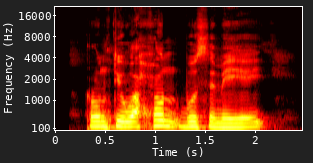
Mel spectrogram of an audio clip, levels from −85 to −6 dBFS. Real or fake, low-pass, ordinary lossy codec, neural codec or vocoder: real; none; none; none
